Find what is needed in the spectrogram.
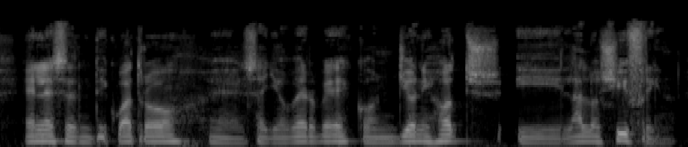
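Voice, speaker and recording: A man talks at a very slow pace in a quiet background. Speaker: radio host. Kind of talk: radio music show presenting. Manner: hesitant, many fillers.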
